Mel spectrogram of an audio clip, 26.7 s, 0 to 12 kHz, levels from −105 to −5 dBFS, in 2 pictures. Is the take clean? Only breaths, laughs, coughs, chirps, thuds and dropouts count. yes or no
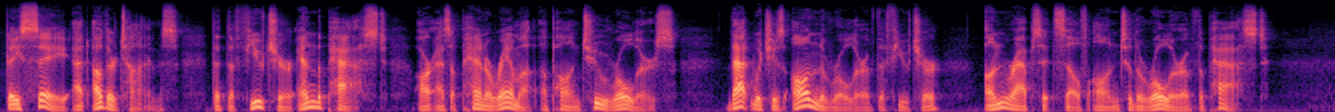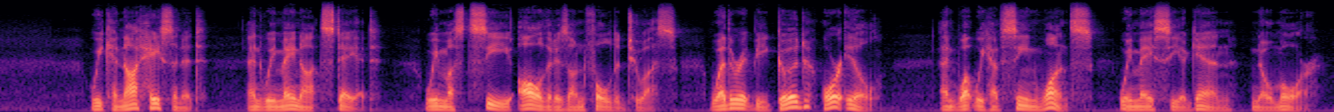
yes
